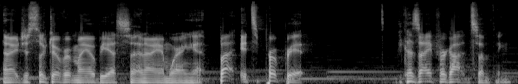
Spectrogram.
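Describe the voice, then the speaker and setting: A man's voice: on the low side, fast, sharp tone, faint music behind. A man casually commenting while playing a video game, chatty and rambling with some swearing, his voice tired from a lot of recent use. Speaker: let's play host.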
